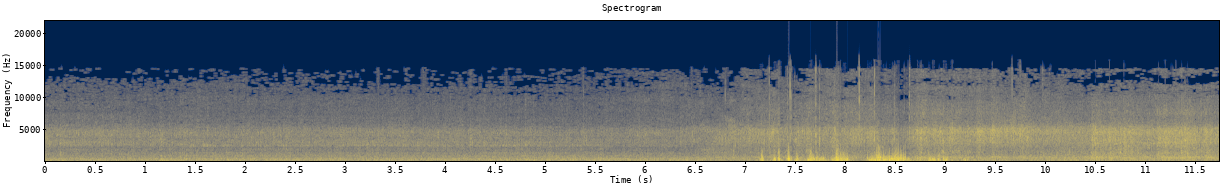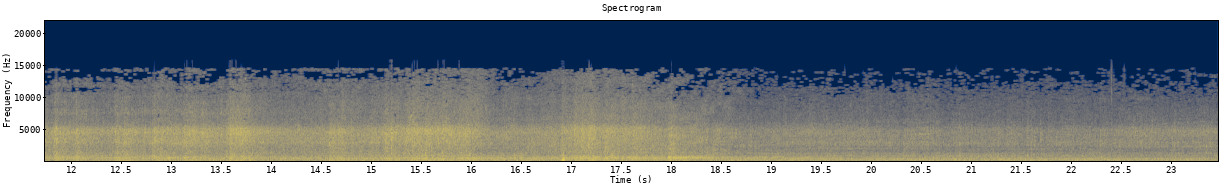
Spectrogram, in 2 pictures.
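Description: A car drives slowly through snow.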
